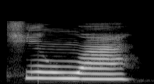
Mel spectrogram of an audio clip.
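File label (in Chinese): "qing1wa1", Chinese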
